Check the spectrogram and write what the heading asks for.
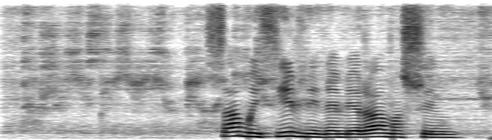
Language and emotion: Russian, neutral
